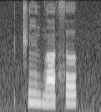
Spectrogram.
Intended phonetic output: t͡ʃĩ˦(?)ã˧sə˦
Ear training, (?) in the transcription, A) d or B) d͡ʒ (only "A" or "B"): A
